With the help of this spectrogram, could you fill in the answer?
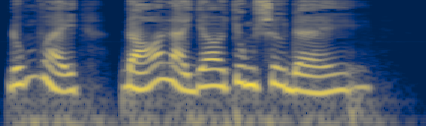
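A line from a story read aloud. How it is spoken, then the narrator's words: Loud, face-saving. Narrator (Vietnamese): Lão họ Từ Mã trong lời nói hồi nãy tỏ ý khiếp nhược, vội muốn gỡ lại thể diện, liền lớn tiếng nói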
